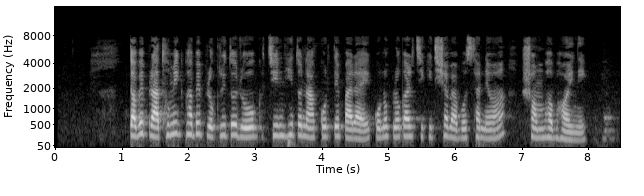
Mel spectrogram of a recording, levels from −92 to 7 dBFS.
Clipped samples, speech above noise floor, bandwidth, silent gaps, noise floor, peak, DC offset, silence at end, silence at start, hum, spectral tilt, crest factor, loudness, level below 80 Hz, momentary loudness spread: under 0.1%; 46 dB; 8.2 kHz; none; -68 dBFS; -2 dBFS; under 0.1%; 0.15 s; 1.15 s; none; -4 dB/octave; 20 dB; -22 LUFS; -60 dBFS; 11 LU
